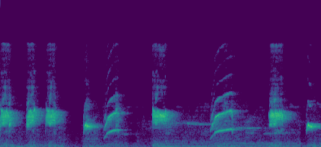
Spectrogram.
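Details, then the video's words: Lure recording of olive-backed sunbird song meant to make young birds sing: three buzzy high notes, a pause, then sweeping falling whistles and a longer thin note, with soft background hum. "Pancingan Kolibri Ninja Bahan Agar Bunyi"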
